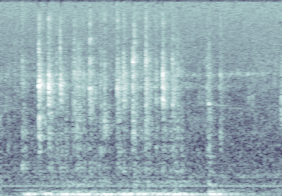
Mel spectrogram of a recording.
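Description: Fast typing on a computer keyboard, a quiet run of close key clicks in quick uneven bursts over a low steady hum, with no talking.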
